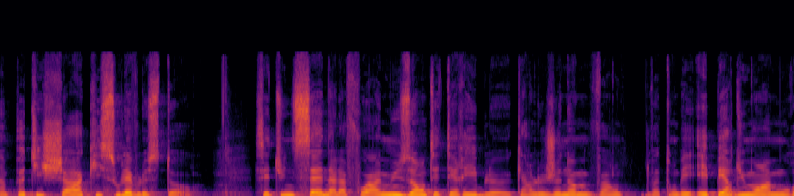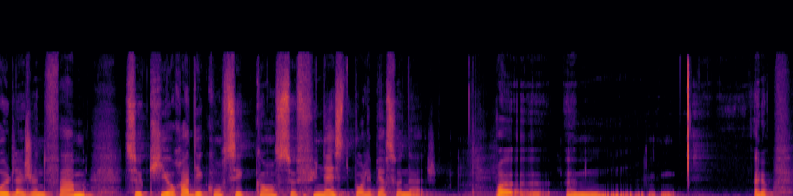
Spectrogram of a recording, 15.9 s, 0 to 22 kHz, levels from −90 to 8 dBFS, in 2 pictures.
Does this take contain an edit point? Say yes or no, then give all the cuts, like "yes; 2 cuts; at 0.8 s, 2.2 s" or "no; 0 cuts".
yes; 1 cut; at 12.9 s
